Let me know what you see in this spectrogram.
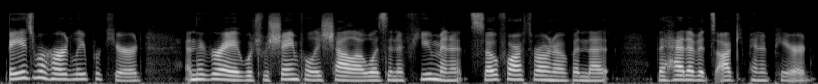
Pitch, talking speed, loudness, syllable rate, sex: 210 Hz, 200 wpm, -17 LUFS, 6.4 syllables/s, female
